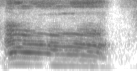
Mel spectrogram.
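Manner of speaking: high mock scream of pain; retold scream. Teen bitten by rat, high retold scream. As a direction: yelp as the rat hangs off the finger. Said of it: "I'm like".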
